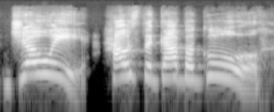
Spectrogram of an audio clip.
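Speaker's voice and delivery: high, loud Italian-American buddy calling out; slow, hammed-up Italian-American greeting; mock Italian-American guy on the phone. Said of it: "with this guy's accent".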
